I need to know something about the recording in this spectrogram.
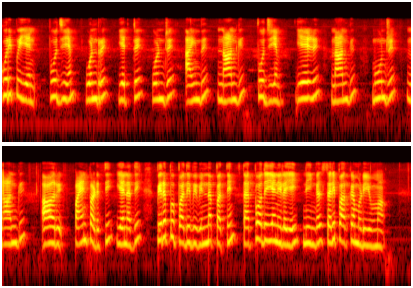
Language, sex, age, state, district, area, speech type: Tamil, female, 18-30, Tamil Nadu, Ranipet, rural, read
